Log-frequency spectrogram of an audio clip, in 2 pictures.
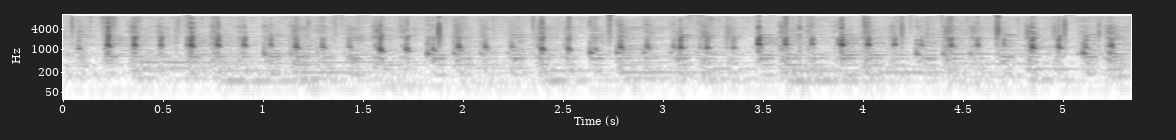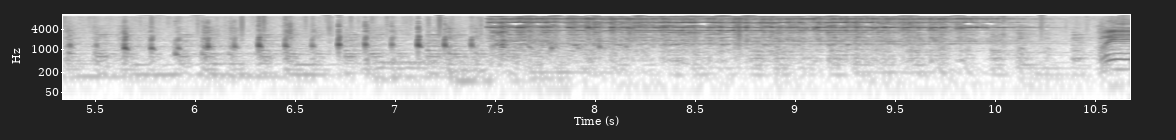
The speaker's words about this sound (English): I get to sleeping and start my dreaming. The darned old clock seems to start that dingling.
